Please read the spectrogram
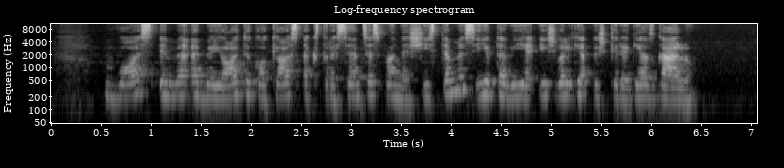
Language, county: Lithuanian, Kaunas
